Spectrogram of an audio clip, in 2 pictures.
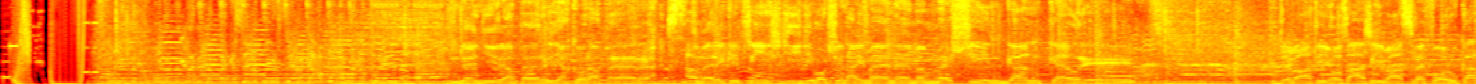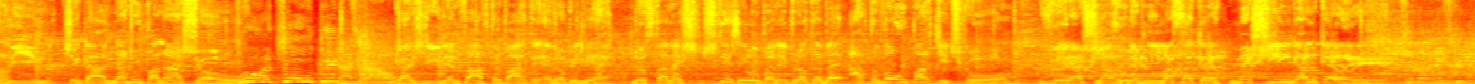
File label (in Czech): liner soutez; evropa2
